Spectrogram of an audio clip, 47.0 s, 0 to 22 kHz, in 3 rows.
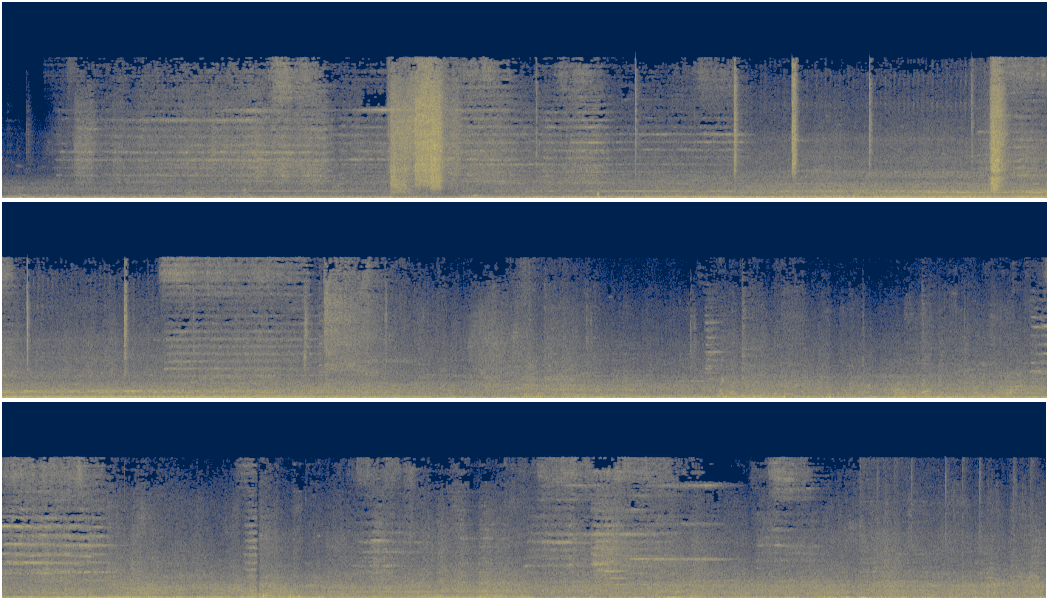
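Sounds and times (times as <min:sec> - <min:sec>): diesel locomotive rumbling: 0:00.0 - 0:47.0
train wheels rolling on rails: 0:00.0 - 0:47.0
thin wheel squeal: 0:00.8 - 0:11.1, 0:31.1 - 0:33.1.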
